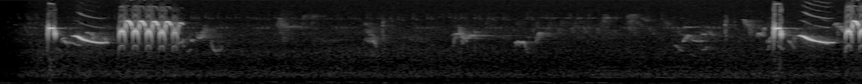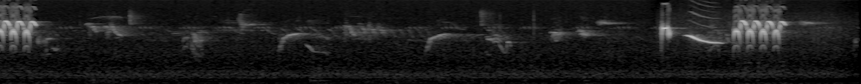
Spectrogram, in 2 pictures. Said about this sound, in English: Our final bird is the rufous-sided towhee. You may hear this species scratching about in the leaves searching for a meal. The towhee's song is comprised of two clearly whistled notes followed by a trill.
